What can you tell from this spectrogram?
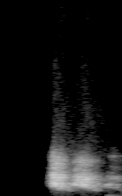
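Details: Cavalier King Charles Spaniel puppies, filmed on a livestream while playing with each other and exploring, give one short, yappy, whine-like bark that lasts under a second and trails off quietly, with no other clear sounds.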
